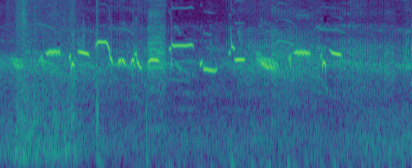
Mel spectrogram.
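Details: A male Snow Bunting breeding in summer on the shore of an icy glacial lagoon sings loudly to proclaim his territory and mate. It is a fast, sweet, unbroken run of high warbled and twittering notes, with faint wind behind.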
